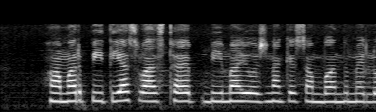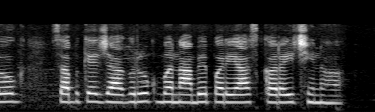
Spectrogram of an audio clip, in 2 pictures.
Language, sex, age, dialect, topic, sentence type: Magahi, female, 56-60, Western, banking, statement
